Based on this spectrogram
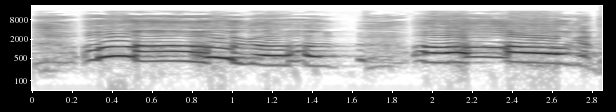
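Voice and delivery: imitating anguished wailing; long, high, loud cries of travail; loud wailing moan. Students weeping in chapel, imitated wailing. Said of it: "People are moaning".

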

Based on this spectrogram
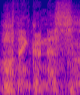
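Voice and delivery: breathy whispered relief; relieved whisper. Retold or imitated. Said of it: "you go".

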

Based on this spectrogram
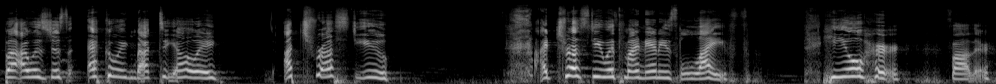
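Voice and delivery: high, loud, slow sobbing words; ugly crying. Real, not acted. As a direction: cry it out, voice breaking. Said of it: "I'm gonna ugly cry through the whole thing".

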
